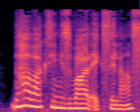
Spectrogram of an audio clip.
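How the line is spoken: Plain. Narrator (Turkish): dedi

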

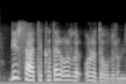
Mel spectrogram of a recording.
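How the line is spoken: Plain. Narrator (Turkish): dedi

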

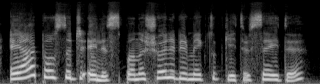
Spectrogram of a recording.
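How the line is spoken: Plain. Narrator (Turkish): dedi

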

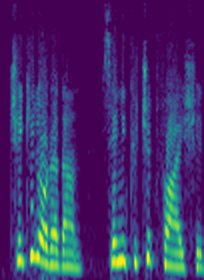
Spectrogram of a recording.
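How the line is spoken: Shouted. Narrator (Turkish): diye bağırdı

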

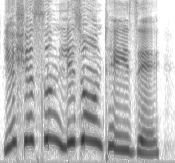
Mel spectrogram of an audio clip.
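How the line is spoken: Group cheering shout. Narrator (Turkish): diye bağırdılar

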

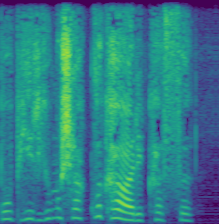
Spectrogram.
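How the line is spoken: Crying out. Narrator (Turkish): diye haykırmış

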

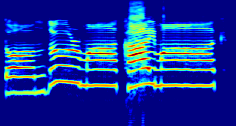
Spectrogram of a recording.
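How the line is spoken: Shouting. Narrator (Turkish): diye bağırınca

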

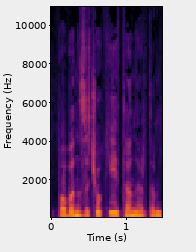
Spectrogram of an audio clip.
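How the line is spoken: Plain. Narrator (Turkish): dedi Kurt Çilke

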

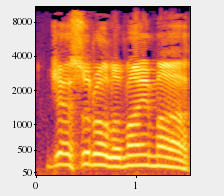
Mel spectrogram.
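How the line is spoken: Loudly repeated. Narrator (Turkish): diye yüksek sesle tekrar etti İdris

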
